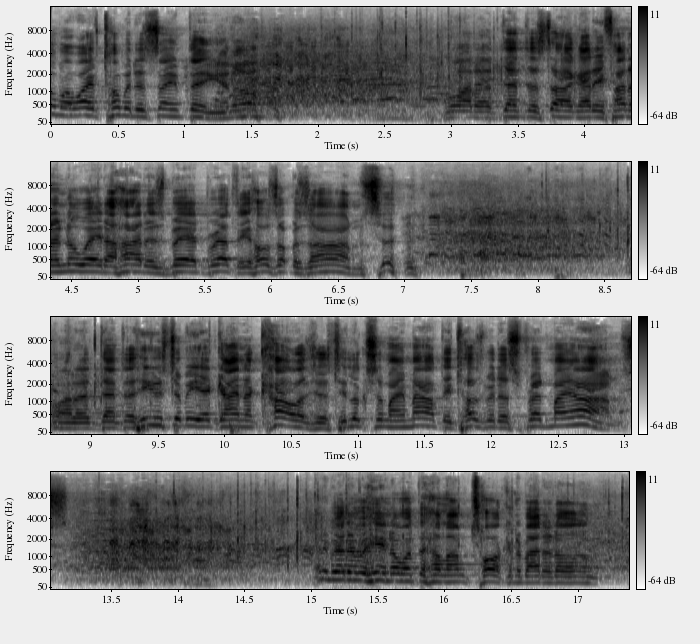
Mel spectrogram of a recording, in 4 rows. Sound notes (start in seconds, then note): 12.9 audience laughing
